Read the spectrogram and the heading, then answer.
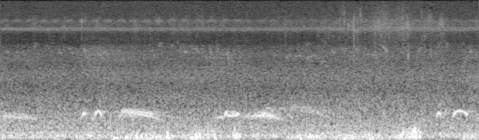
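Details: Spotted dove used as a lure for wild doves, giving soft hollow coos in short groups, with low thumping handling noise in the background.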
